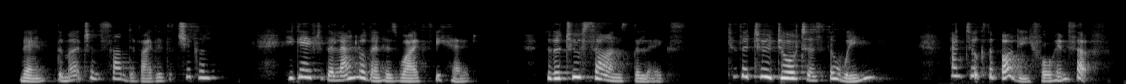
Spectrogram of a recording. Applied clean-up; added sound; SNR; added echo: neural mask model DeepFilterNet 3.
